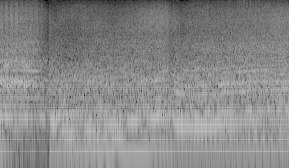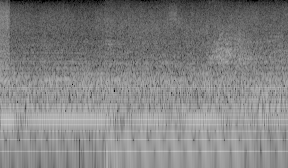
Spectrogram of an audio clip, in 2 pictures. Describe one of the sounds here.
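A car engine hums and revs gently nearby.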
